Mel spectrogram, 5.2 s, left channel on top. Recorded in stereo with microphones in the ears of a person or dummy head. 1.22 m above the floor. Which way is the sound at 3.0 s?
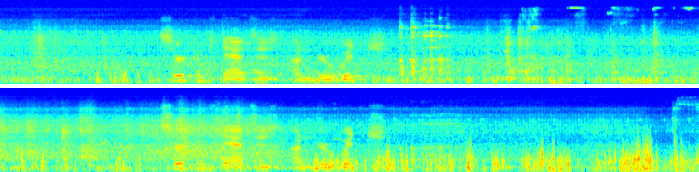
75° left (ahead or behind).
